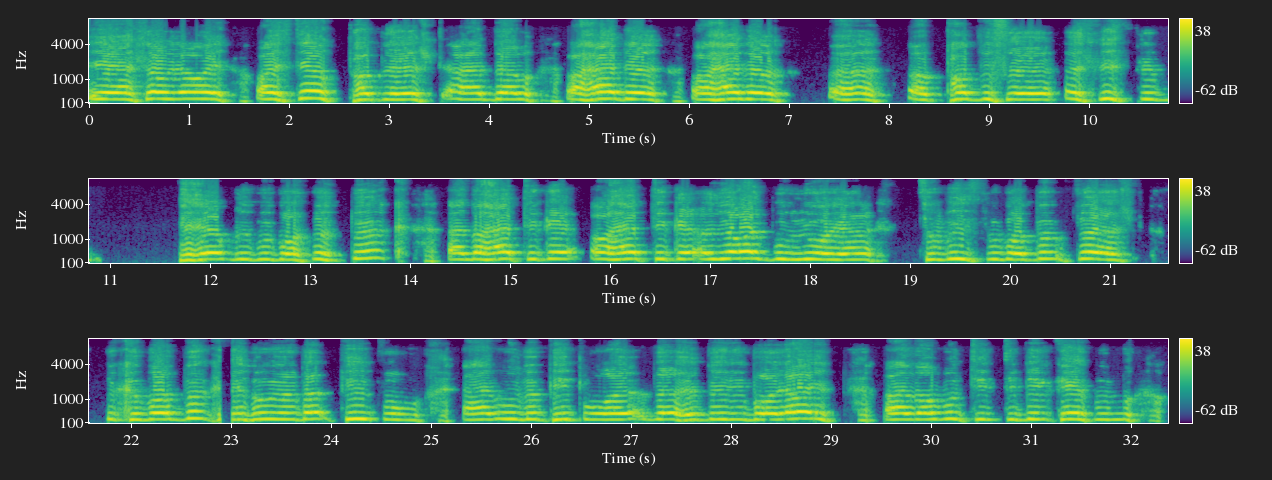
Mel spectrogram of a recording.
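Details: Adult man with cerebral palsy who says he cannot say some words, speech largely unintelligible to automatic transcription; dysarthria (cerebral palsy).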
